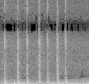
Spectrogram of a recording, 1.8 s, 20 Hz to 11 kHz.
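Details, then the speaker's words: 2004 John Deere mower with Briggs & Stratton engine, new battery fitted, choke on: quick even clicks about five a second for roughly 1.5 seconds as the solenoid and starter engage. Normal starter engagement. "There you go. It cranked. Choke is on."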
